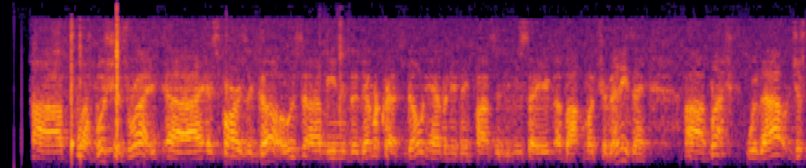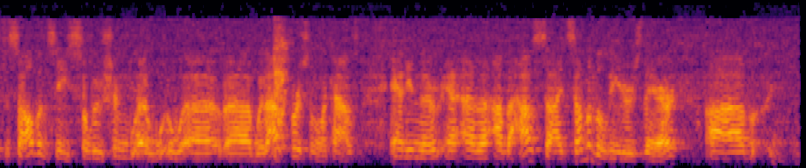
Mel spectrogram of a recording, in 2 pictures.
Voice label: babbling fool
